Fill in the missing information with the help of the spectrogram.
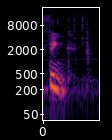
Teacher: The first example is like think, where it's the th, and there's no voicing.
